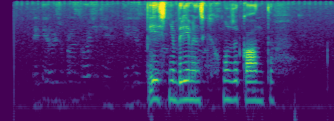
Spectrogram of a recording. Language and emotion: Russian, sad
